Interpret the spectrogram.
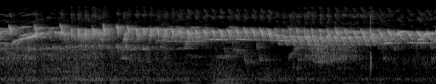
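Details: A male black-red variegated canary sings a continuous, bright stream of rapid trills and rolling tours, high-pitched and unbroken throughout, with no other sounds.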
